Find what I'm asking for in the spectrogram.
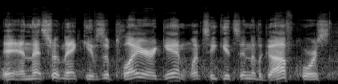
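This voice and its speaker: A man's voice: medium pitch, steady tone, quick pace, pushed and bright, slight background noise, low-quality recording. A man giving conversational analysis as a golf commentator on a live broadcast.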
